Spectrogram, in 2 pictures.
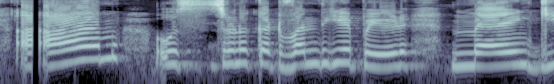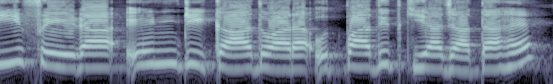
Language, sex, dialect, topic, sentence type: Hindi, female, Marwari Dhudhari, agriculture, statement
